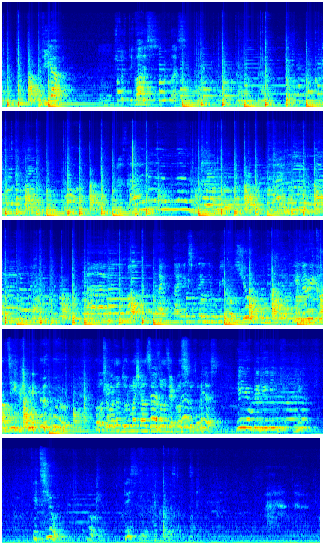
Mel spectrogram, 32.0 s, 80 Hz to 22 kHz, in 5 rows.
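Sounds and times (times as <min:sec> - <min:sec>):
plucked string melody: 0:00.0 - 0:21.7
steady low beat: 0:03.0 - 0:09.5, 0:10.4 - 0:21.2.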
